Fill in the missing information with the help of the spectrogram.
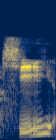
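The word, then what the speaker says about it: Keay: his style of um as John Key I think that's how you pronounce it ke a y um and so in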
